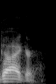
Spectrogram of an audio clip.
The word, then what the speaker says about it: Geiger: joins us this morning I pronounced your name right did I yes you did okay gooder but it's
